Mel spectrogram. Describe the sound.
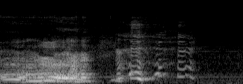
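A person gives a stern growl like an animal, a rough, sustained snarl lasting about a second, followed by a few shorter guttural rumbles that trail off quietly.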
